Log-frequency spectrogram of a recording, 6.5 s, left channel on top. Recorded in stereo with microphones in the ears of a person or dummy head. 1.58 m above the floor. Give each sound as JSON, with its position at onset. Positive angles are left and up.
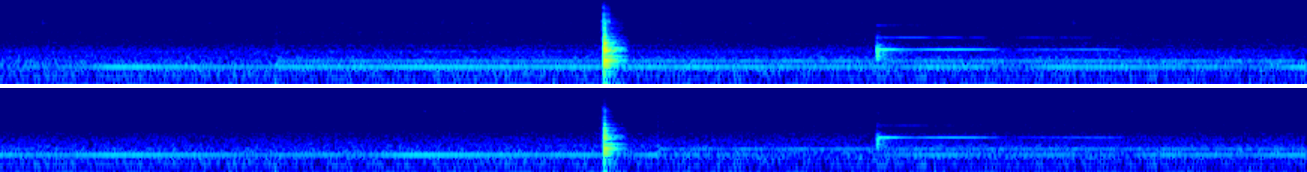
{"t": 3.0, "sound": "a thud", "side_deg": 45}
{"t": 4.4, "sound": "a piano", "side_deg": 25}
